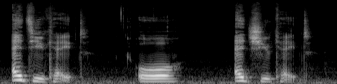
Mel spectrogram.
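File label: "educate", British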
